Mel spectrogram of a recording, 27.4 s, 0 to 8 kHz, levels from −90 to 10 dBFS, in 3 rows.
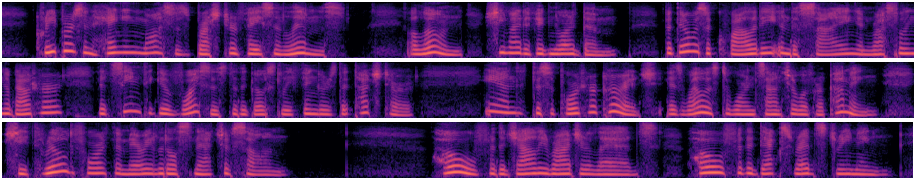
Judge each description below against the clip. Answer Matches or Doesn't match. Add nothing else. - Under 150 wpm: Doesn't match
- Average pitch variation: Matches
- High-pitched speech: Matches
